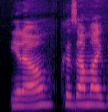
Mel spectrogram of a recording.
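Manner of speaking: normal talking voice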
